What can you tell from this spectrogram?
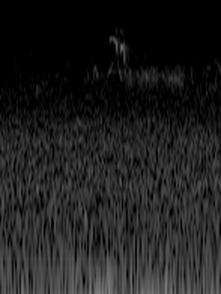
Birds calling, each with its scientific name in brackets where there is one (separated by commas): Mountain Chickadee (Poecile gambeli), Mountain Quail (Oreortyx pictus)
